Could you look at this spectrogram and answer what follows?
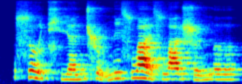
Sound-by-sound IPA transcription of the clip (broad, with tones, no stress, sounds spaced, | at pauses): s o˥˩ ʊ̯ t͡ɕʰ j ɛ˧˥ n ʂ ṵ˨˩ n̪ i˥˧ s w a˥˩ ɪ̯ s w a˥ ɪ̯ ʂ ɻ̩˧˥ n̪ ɤ˥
